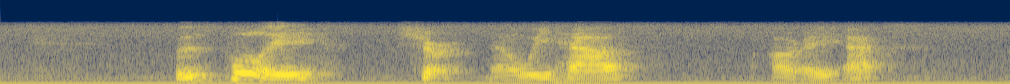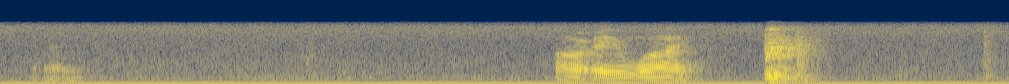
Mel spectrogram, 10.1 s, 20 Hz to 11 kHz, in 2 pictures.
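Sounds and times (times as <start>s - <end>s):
low room tone hiss: 0.0s - 10.0s.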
